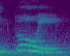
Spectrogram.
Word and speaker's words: Bowie: called Mary land my sister said the city's Booey but it's spelled like Bowie like David Bowie but it's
